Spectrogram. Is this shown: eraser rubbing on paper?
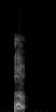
no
